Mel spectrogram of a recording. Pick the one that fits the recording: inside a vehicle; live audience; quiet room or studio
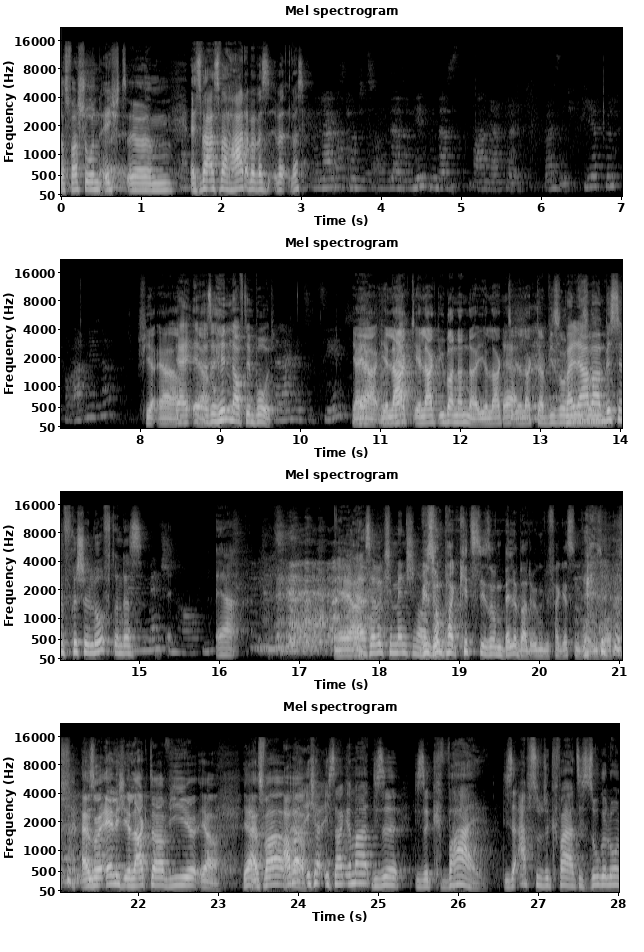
live audience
